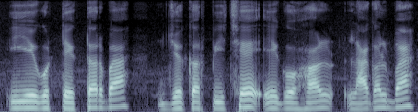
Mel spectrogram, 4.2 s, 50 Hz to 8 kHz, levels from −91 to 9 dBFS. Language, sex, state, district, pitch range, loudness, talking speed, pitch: Hindi, male, Bihar, Gopalganj, 115-135 Hz, -16 LUFS, 145 wpm, 125 Hz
